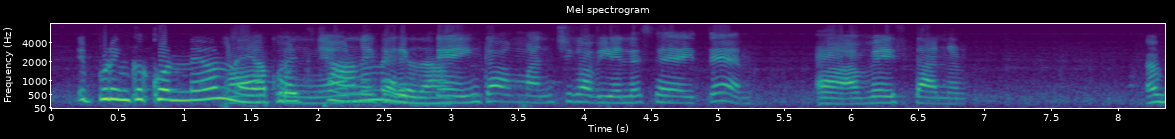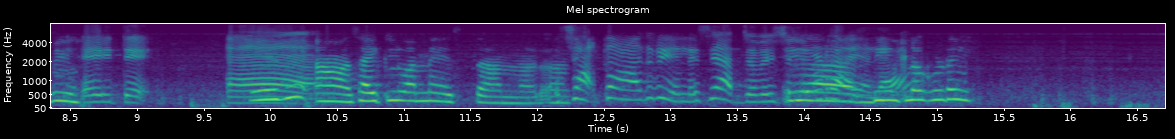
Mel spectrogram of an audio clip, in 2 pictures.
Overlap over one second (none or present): present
